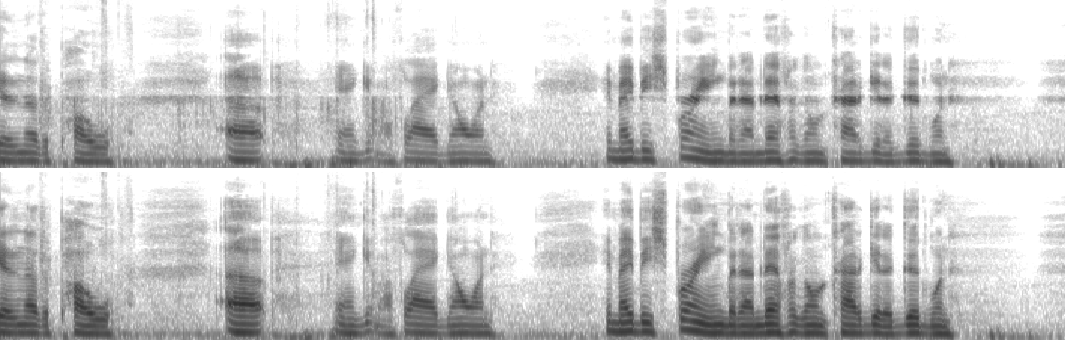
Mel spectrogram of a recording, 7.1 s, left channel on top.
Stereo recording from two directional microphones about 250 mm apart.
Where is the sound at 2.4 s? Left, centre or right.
Right.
